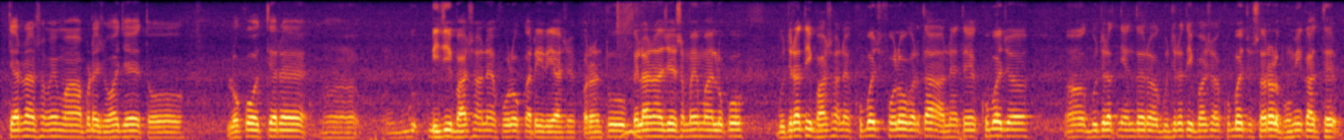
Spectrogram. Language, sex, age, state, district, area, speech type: Gujarati, male, 18-30, Gujarat, Ahmedabad, urban, spontaneous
